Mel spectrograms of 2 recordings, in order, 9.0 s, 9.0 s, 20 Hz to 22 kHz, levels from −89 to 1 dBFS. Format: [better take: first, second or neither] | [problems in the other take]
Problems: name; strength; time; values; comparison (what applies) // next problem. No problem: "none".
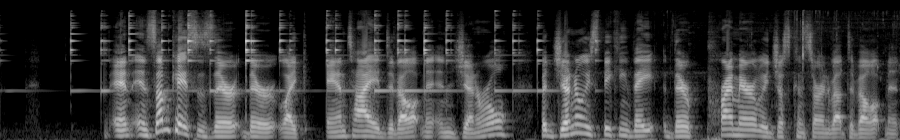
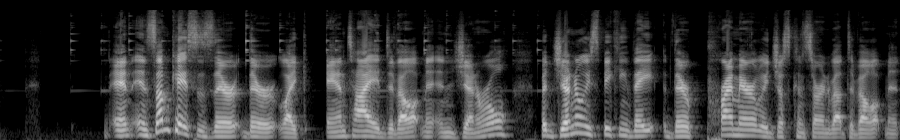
second | household noises; loud; throughout; 3 dB below the speech; faint in the second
